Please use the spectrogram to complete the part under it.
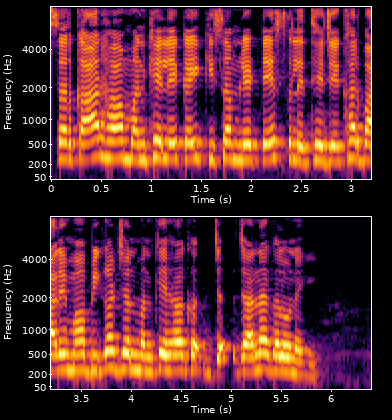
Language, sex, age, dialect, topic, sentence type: Chhattisgarhi, female, 18-24, Western/Budati/Khatahi, banking, statement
